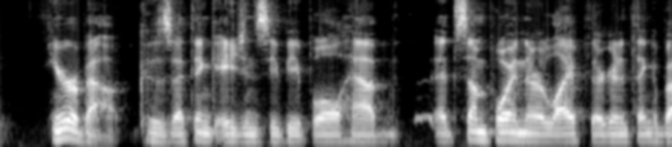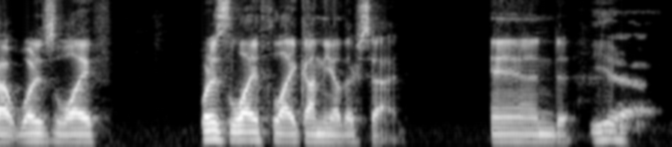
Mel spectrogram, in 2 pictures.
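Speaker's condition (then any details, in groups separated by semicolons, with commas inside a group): No condition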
